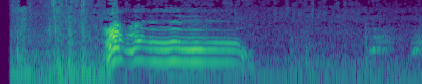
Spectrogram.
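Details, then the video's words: Siberian Husky 'saying I love you': after a second of noisy bursts, one drawn-out, harmonic, howl-like vocal that swoops up, holds steady for about a second and a half, then drops away into quiet room noise. "I Love You ❤"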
